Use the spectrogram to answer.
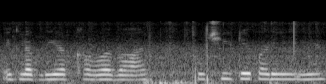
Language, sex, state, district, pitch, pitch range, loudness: Hindi, female, Bihar, West Champaran, 235 Hz, 230-240 Hz, -16 LUFS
